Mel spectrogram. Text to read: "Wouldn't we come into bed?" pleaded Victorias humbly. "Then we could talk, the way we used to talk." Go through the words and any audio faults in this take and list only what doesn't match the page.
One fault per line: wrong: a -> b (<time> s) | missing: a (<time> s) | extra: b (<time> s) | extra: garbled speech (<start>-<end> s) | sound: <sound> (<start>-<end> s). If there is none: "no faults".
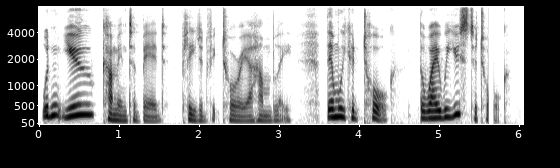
wrong: we -> you (0.3 s)
wrong: Victorias -> Victoria (2.1 s)
sound: dropout (5.6-5.7 s)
